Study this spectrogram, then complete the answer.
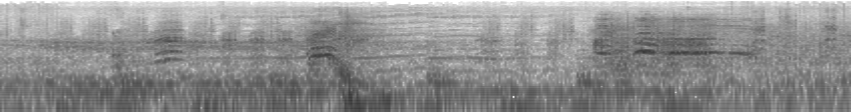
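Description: Chickens in Ocarina of Time cluck and crow, with one rising-and-falling crow standing out amid scattered clucks over steady game background sound, no talking.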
